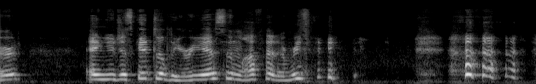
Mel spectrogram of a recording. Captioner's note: laughs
